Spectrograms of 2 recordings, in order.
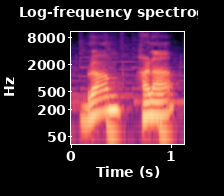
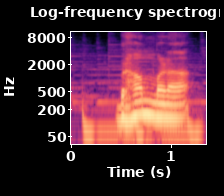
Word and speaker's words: ಬ್ರಾಹ್ಮಣ: ಹೇಳಬೇಕು ಅಂತಾರಲ್ಲ ಅದೆಲ್ಲ ತಪ್ಪು ಉದಾಹರಣೆಗೆ ಬ್ರಾಹ್ಮ ಹಣ ಅನ್ನಲ್ಲ ಬ್ರಾಹ್ಮಣ ಅಂತನೆ ಅನ್ನೋದು ಇದೇ ಸರಿ ಅಂತ ಏನಾದ್ರೂ ಉಲ್ಟಾ ಹೇಳಿದ್ರೆ ಮೊದಲನೆದಾಗಿ ಶಾಸ್ತ್ರದ ವಿರುದ್ಧ ಆಗುತ್ತೆ ಎರಡನೆದಾಗಿ ಬರೆಯೋದೊಂದು ಓದೋದೊಂದು ಅನ್ನೋ ದೋಷಕ್ಕೆ ನಮ್ಮ ಭಾಷೆ ಗುರಿಯಾಗುತ್ತೆ ಹ್ಮ್.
